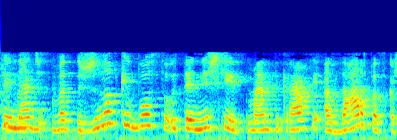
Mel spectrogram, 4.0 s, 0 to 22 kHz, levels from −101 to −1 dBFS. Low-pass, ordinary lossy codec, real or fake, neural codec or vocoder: 5.4 kHz; MP3, 48 kbps; real; none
